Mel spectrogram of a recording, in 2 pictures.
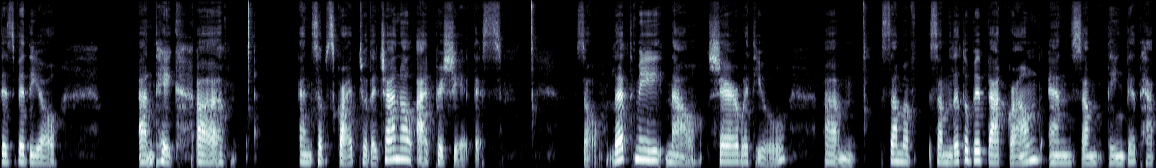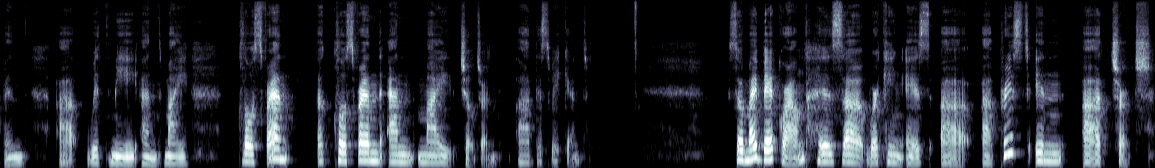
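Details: Adult woman, third-generation Canadian, with post-stroke aphasia and apraxia of speech; foreign accent syndrome began three months after the stroke, which she feels sounds East European; foreign accent syndrome with aphasia and apraxia of speech.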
